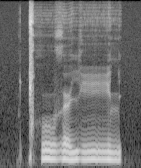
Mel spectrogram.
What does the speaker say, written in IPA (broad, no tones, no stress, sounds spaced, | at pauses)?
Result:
ǀʰ u ð ø j iː lʲ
